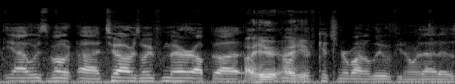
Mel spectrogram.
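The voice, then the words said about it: Canadian accent. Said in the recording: “I hear your accent. I hear the about.”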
